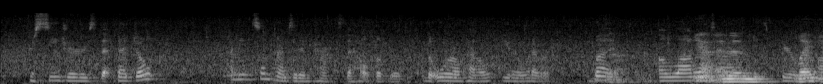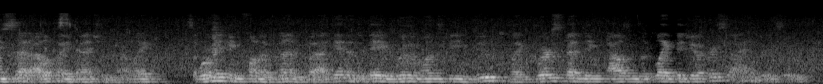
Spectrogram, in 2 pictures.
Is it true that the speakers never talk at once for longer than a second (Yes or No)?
No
